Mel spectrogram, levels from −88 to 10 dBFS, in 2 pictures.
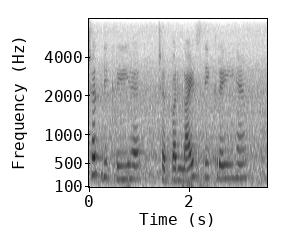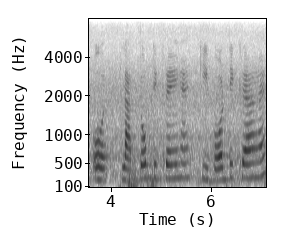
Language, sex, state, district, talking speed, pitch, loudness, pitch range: Hindi, female, Punjab, Pathankot, 160 wpm, 240 Hz, -19 LUFS, 220-255 Hz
